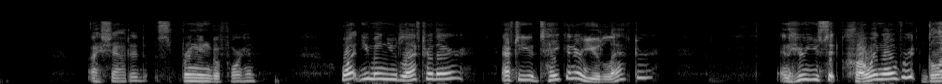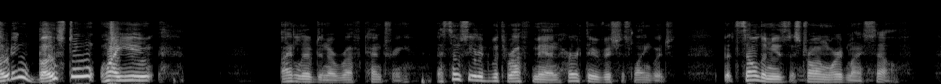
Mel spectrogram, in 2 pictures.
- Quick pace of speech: No, average, 165 wpm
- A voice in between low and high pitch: Yes, medium, 160 Hz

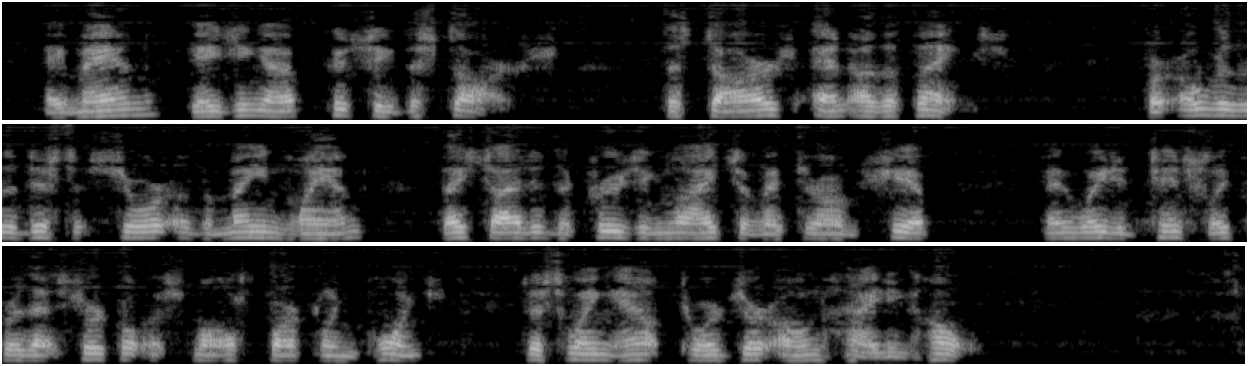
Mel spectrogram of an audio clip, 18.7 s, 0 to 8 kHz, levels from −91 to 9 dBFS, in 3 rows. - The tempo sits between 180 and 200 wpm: No, average, 155 wpm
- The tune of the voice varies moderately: No, narrow, 2.3 semitones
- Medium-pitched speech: No, low, 125 Hz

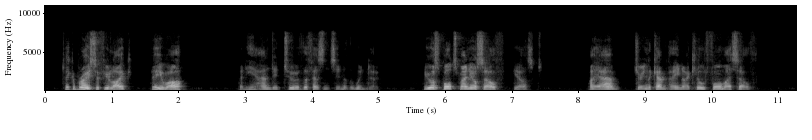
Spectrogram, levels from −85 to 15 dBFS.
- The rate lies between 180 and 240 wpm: Yes, average, 190 wpm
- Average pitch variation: No, wide, 6.9 semitones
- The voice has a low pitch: No, medium, 150 Hz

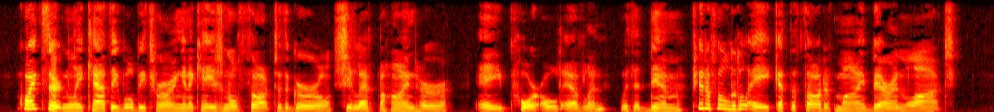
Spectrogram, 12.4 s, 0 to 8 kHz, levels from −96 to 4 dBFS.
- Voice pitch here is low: No, medium, 185 Hz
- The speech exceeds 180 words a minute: No, average, 160 wpm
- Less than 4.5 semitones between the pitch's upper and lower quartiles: Yes, average, 3.1 semitones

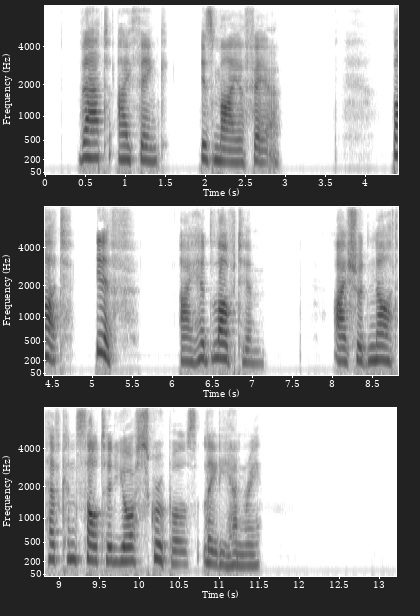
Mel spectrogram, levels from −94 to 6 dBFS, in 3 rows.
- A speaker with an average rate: No, slow, 95 wpm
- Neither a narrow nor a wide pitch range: Yes, average, 3.9 semitones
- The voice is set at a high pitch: Yes, high, 200 Hz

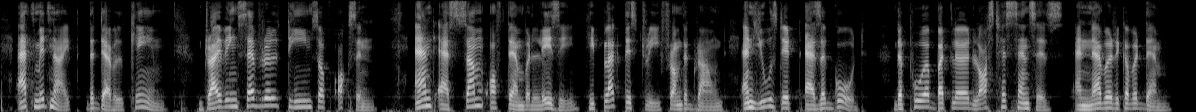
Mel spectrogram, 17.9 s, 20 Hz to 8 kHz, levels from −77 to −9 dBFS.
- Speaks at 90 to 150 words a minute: Yes, slow, 135 wpm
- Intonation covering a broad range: Yes, wide, 7.7 semitones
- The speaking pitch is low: Yes, low, 130 Hz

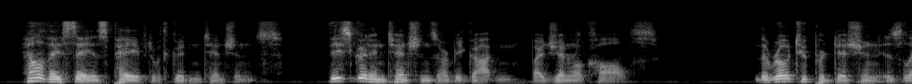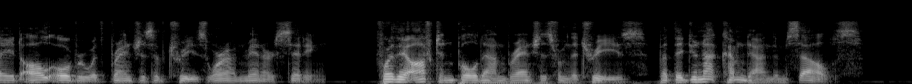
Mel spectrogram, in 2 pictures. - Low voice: Yes, very low, 95 Hz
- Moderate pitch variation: Yes, average, 3.9 semitones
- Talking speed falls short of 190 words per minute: Yes, average, 160 wpm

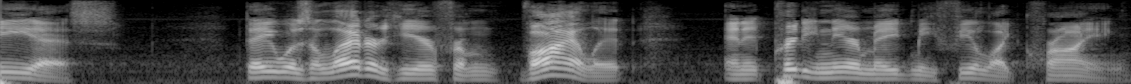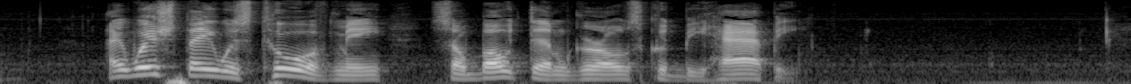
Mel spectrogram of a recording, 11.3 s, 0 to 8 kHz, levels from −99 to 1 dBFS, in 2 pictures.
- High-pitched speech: No, low, 130 Hz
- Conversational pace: Yes, average, 165 wpm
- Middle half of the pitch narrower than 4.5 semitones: No, average, 5.1 semitones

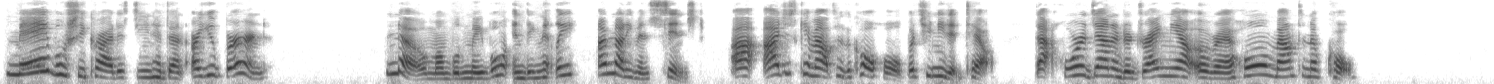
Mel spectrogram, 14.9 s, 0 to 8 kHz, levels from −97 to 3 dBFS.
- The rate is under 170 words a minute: No, average, 175 wpm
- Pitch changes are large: Yes, wide, 6.0 semitones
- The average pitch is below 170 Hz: No, very high, 280 Hz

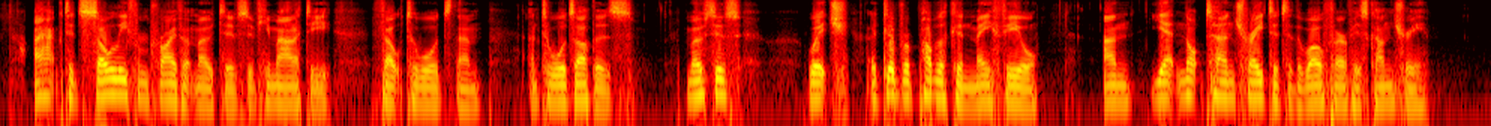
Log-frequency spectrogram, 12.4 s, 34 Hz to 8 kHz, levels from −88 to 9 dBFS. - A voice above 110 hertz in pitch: No, low, 100 Hz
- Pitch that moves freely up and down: No, average, 3.9 semitones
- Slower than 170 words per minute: Yes, average, 150 wpm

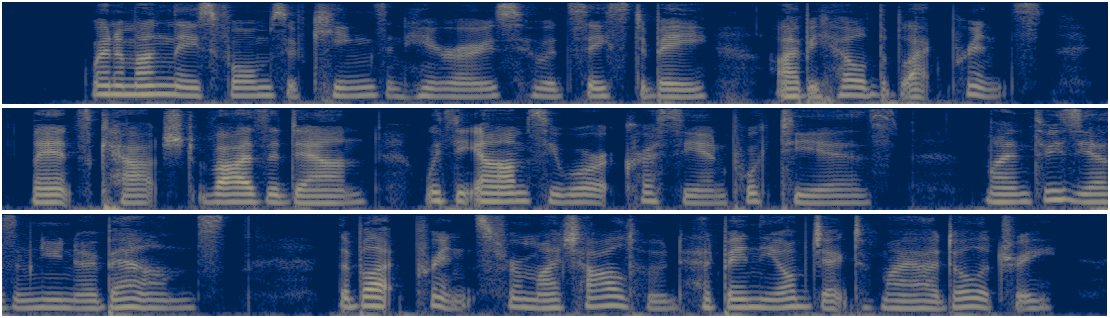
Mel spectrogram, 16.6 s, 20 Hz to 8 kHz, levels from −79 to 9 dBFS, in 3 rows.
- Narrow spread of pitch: Yes, narrow, 2.3 semitones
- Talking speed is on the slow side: No, average, 175 wpm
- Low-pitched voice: No, medium, 180 Hz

